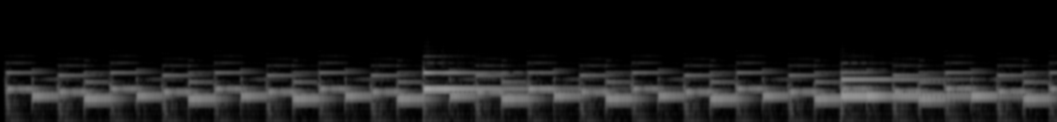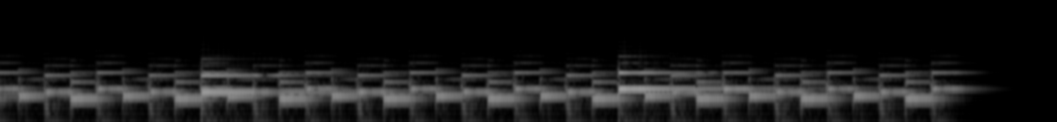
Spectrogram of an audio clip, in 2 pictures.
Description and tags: Soft suspense music
A soft and gentle suspense music.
